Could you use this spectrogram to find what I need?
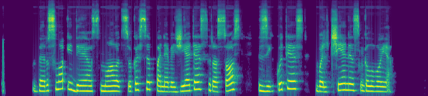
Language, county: Lithuanian, Kaunas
